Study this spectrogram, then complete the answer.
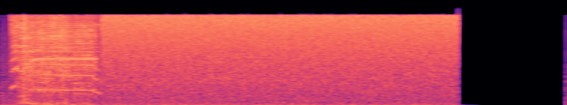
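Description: Loud television static hisses steadily, then cuts off.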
